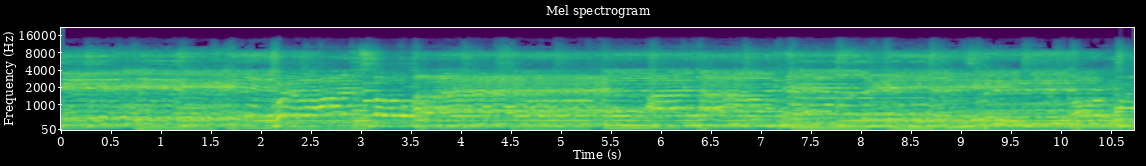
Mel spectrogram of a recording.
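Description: Male southern gospel trio singing in close harmony through a church PA, over an instrumental accompaniment with a steady bass line.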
